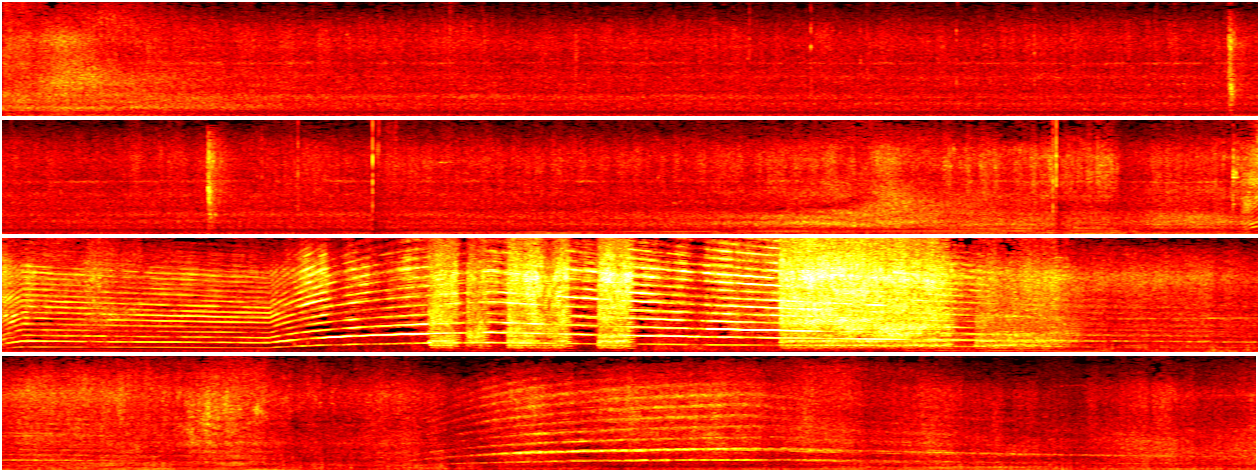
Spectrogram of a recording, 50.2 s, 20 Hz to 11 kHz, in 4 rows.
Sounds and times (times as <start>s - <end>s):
Medium engine (mid frequency): 0.0s - 26.4s
Vehicle: 0.0s - 50.2s
Accelerating, revving, vroom: 16.1s - 50.2s.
